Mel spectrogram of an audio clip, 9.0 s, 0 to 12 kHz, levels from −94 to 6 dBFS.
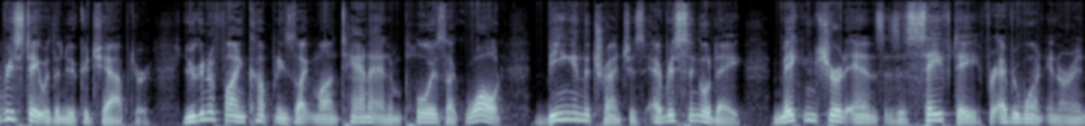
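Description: From the start and throughout the clip, a faint buzz rides along under the speech, the sign of a resampler restarted on every block. The 48 kHz to 24 kHz conversion was run on 20 ms chunks in isolation, so each chunk edge lacks proper neighbouring samples and picks up a small error. Those errors repeat at 50 Hz and vanish in pauses. A spectrogram shows evenly spaced vertical lines every 20 ms during speech, and the waveform shows small steps at each boundary.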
